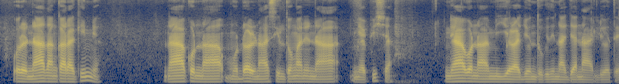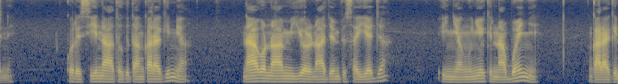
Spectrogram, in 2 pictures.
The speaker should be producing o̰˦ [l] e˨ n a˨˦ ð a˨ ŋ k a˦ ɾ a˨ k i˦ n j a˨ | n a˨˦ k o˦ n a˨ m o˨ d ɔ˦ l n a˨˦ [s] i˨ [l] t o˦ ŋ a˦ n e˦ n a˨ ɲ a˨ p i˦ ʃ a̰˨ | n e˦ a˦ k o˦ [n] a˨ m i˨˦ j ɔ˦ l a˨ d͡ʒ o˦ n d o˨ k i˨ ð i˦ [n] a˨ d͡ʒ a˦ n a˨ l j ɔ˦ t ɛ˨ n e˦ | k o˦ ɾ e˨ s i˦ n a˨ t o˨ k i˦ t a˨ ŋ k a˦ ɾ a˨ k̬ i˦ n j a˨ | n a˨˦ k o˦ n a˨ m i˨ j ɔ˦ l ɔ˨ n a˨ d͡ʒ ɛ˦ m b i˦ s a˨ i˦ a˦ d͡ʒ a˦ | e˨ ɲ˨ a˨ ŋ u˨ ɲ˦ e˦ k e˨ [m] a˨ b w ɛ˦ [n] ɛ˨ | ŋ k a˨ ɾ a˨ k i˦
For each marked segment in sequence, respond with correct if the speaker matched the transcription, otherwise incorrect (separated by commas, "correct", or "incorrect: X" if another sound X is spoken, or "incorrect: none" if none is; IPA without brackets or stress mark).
incorrect: ɾ, correct, correct, correct, correct, incorrect: n, incorrect: ɲ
